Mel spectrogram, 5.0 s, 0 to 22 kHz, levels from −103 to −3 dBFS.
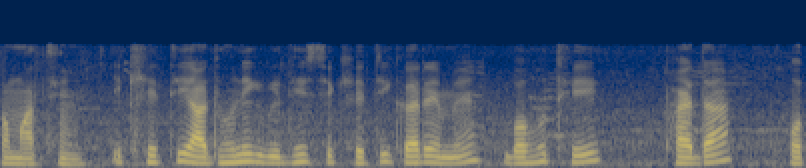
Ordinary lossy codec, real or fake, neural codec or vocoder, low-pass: none; real; none; 7.2 kHz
